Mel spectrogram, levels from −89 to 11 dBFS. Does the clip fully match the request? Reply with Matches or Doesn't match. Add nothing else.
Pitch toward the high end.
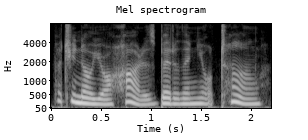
Matches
